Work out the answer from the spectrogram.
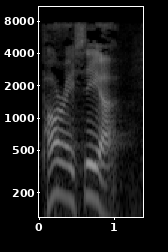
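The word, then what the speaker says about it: parresia: Looks like that in the Greek P-A-R-R, long E-S-I-A, paresia.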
